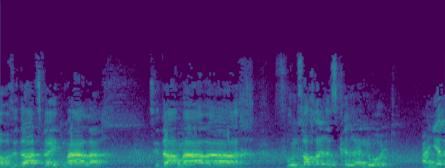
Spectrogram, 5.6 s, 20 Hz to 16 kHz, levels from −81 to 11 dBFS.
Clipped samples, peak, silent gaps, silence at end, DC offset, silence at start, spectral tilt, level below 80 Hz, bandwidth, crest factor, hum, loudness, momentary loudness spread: under 0.1%; 0 dBFS; none; 0 s; under 0.1%; 0 s; -4 dB/octave; -56 dBFS; 11 kHz; 14 dB; none; -13 LUFS; 22 LU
